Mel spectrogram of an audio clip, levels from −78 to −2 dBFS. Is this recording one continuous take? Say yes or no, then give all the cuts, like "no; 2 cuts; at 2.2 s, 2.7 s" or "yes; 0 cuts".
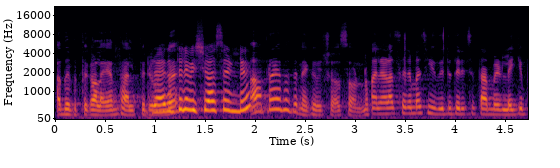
no; 1 cut; at 3.2 s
